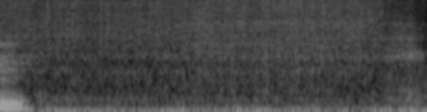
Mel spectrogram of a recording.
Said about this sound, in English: And also listen to this sound barbecuing some ribs.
